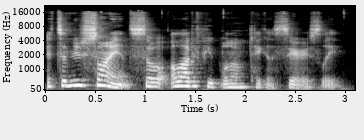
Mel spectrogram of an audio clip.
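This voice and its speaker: A woman's voice: lowish voice, big pitch swings, a little fast. A woman voicing an earnest male weather scientist who explains his work, in a read-aloud story. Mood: explaining.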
